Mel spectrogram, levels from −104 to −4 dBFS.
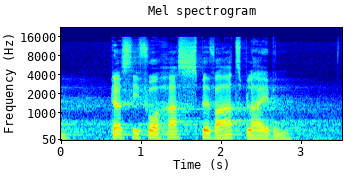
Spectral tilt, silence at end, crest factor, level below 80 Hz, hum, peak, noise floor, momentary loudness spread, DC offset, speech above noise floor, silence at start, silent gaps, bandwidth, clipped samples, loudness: -4.5 dB/octave; 0.05 s; 22 dB; -68 dBFS; none; -16 dBFS; -60 dBFS; 14 LU; under 0.1%; 24 dB; 0 s; none; 16 kHz; under 0.1%; -37 LUFS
